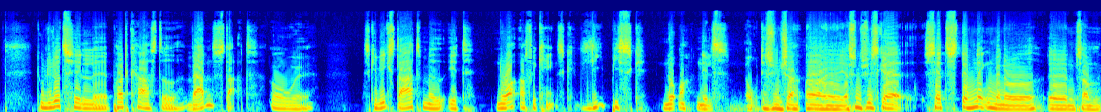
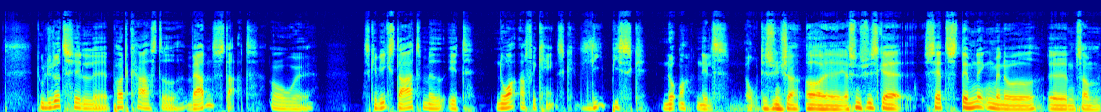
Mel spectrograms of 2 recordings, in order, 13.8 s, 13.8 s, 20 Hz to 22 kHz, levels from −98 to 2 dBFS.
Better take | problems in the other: second | distortion; heavy; 14% of the sound clipped

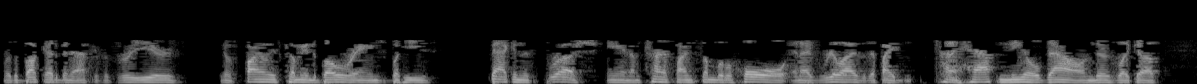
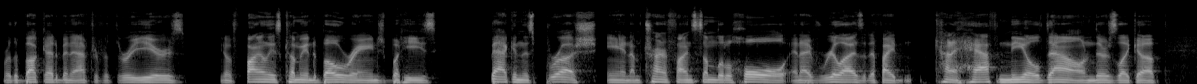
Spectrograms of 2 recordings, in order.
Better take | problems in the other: second | garbled, watery; badly; nothing above 3 kHz

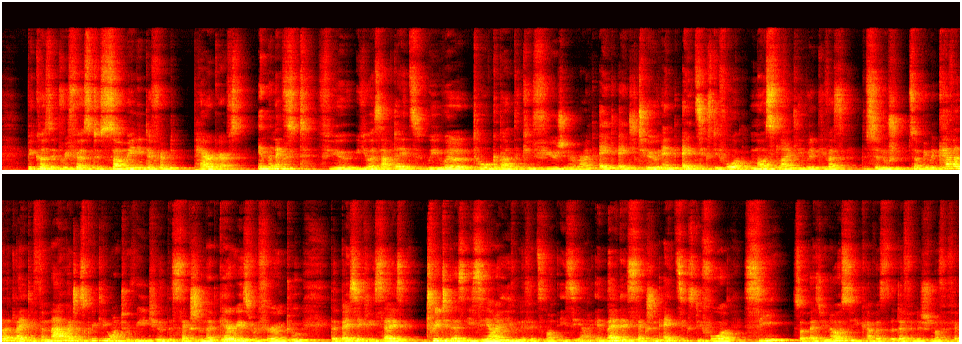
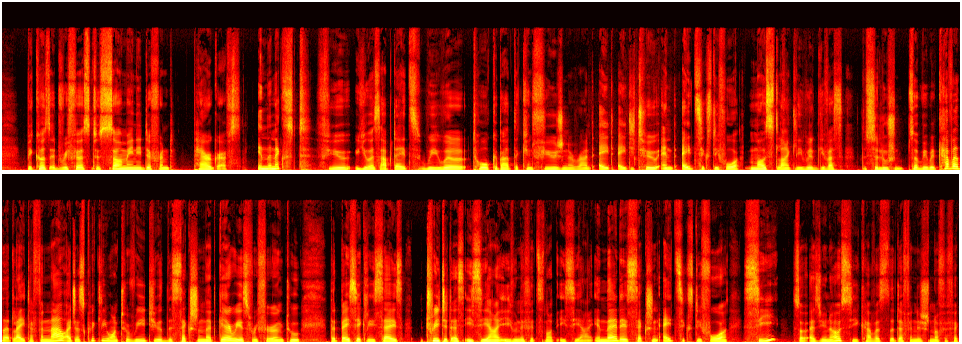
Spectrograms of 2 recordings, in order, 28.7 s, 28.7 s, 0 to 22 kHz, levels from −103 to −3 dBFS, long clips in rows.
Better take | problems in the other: second | off-mic speech; far // room echo; noticeable; dies away in 0.7 s

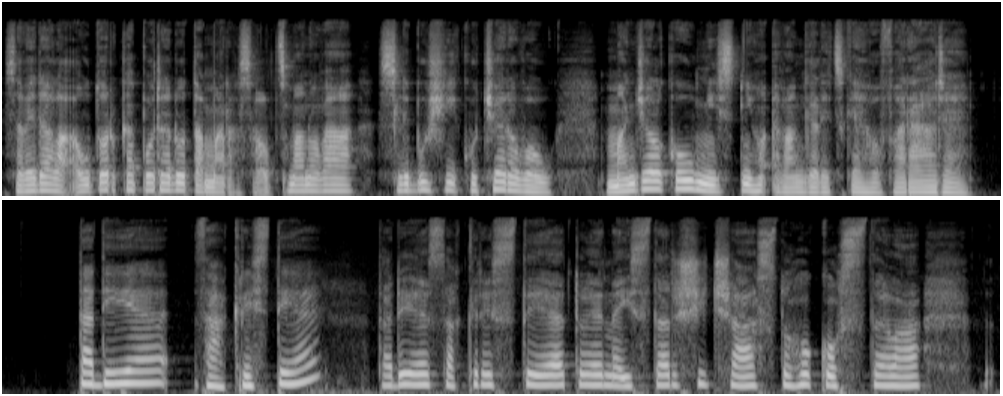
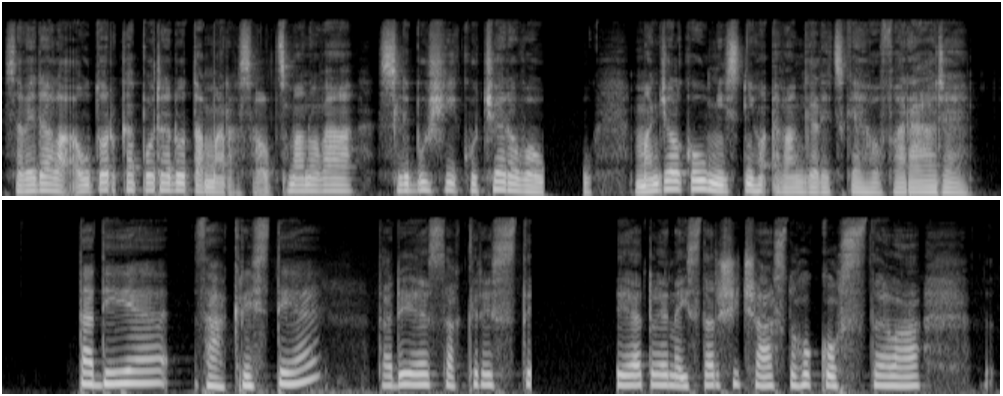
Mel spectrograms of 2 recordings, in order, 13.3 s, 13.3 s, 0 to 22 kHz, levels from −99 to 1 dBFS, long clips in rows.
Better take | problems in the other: first | audio freezing; at 3.5 s and at 10 s for 0.5 s

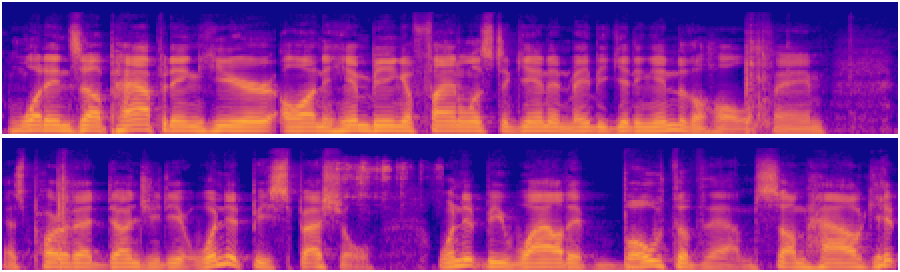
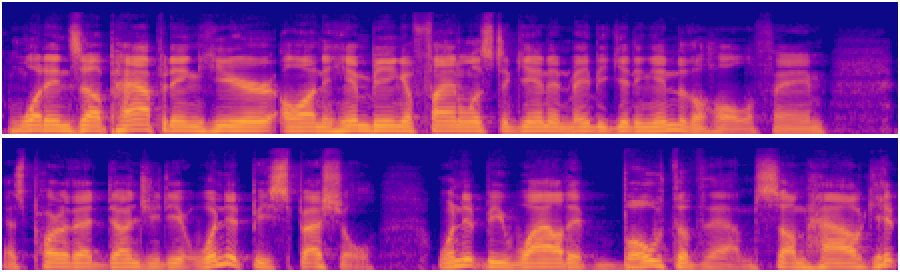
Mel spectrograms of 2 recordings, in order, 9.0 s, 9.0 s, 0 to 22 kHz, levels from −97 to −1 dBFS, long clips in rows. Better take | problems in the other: second | footsteps; faint; from 3.5 to 5 s; peak 10 dB below the speech // jangling keys; faint; at 6 s; peak 10 dB below the speech

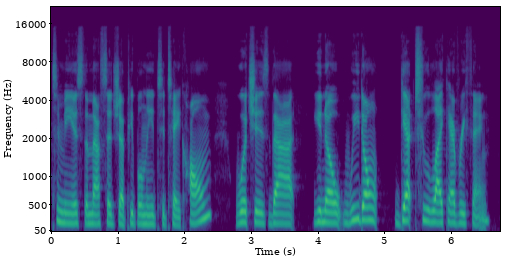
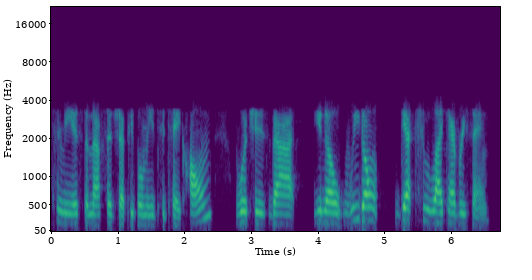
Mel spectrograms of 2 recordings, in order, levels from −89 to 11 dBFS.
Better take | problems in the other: first | phone-call audio; poor line; nothing above 3 kHz

